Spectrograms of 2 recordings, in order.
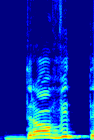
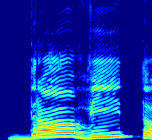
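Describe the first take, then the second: First: Said in the usual way. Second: द्रवित stretched very slowly, each sound apart; slow spelling-out. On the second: Shown as a demonstration. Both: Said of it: "कैसे पढ़ेंगे?".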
